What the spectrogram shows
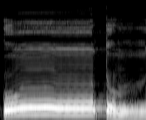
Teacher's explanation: nun sukun bertemu ta Ikfa Hakiki kita samarkan bunyi nun sukun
